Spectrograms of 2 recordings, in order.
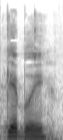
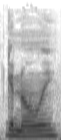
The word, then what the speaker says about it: Ghibli: It's Ghibli. – Ginoli. Ganoli.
